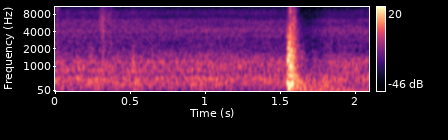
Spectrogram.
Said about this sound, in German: Also ich habe mich jetzt hinten reingesetzt, jetzt geht die Tür zu.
